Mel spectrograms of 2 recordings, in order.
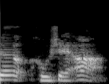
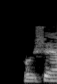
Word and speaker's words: Hosea: 那么这个何西阿书呢他的这位先知啊，他的名字这个 Hosea 这个他是 Hosea 啊 Hosea 其实是 Hosea，他真的犹太人以色列人来读的啊，就是读成这个 Hosea 啊。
